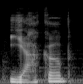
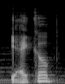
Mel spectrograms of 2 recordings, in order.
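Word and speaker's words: Jakub: Um Jacob and I'm pronouncing it that way because apparently it's, I guess, supposed to be pronounced Jakob, Yakob, Yakob.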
